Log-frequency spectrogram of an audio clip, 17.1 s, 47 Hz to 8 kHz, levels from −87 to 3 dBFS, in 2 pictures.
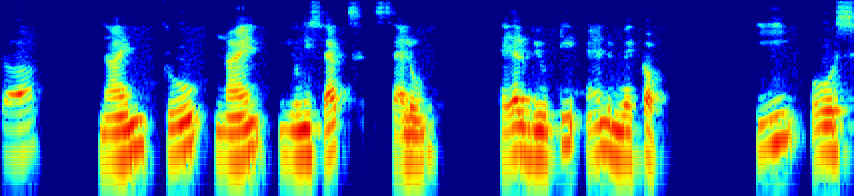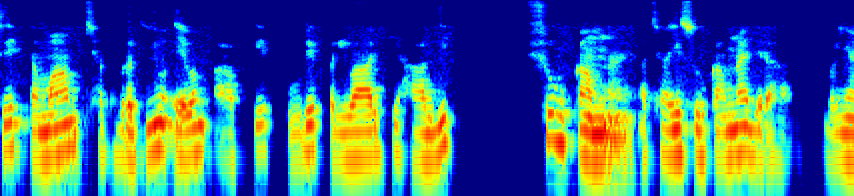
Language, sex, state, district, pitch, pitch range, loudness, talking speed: Hindi, male, Bihar, Jamui, 135 Hz, 125-150 Hz, -17 LUFS, 105 wpm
